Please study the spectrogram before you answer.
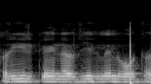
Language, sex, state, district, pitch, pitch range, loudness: Maithili, male, Bihar, Supaul, 130 Hz, 125-130 Hz, -19 LUFS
